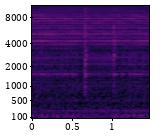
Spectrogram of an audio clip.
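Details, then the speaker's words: Old SCSI hard drive after cleaning and reassembly: steady whir with a sharp click-clunk about every half second, not settling; controller not communicating, heads suspected, drive considered unsavable. "Clunking and unhappy. And so, I think there's no saving this drive unfortunately."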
